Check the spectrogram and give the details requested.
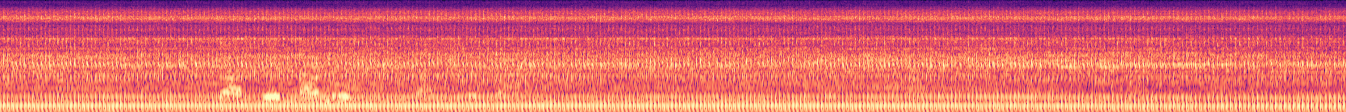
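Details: Two-stroke grass trimmer that stumbled on acceleration, carburetor cleaned and reassembled, mixture screw being tuned (counterclockwise richer, clockwise leaner) to find peak revs then backed off; steady high-speed buzz, pitch drifting slightly; speed varying during mixture adjustment.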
